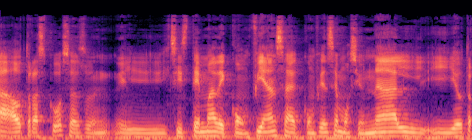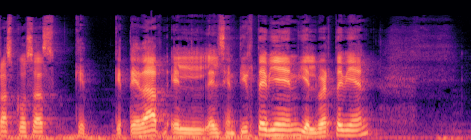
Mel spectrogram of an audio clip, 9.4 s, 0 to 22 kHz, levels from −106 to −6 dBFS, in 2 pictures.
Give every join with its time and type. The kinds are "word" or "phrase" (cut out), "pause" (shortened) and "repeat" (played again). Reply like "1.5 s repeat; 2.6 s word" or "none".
none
